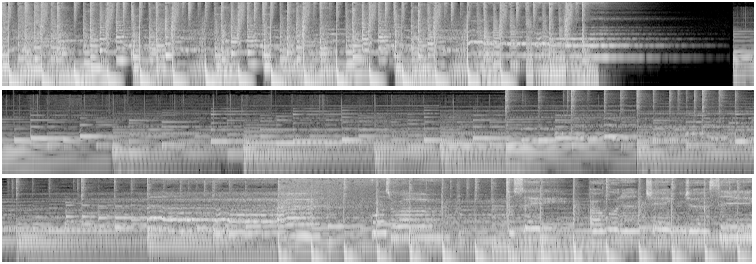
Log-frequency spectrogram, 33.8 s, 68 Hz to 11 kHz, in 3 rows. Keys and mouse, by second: 6.1-9.2 drag, 11.8-18.9 middle drag, 18.9 click, 19.7 ctrl+a, 24.5-27.2 drag, 28.0 click, 31.9 click.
